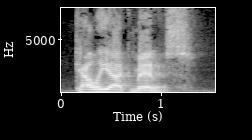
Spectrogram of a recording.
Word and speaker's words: Kaliakmanis: I'm excited for the kid who was a youngin last year, and this is going to look crazy on paper, but I promise you this is the correct pronunciation. Ethan Kaliakmanis, the Greek rifle, as they refer to.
